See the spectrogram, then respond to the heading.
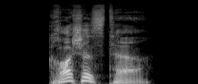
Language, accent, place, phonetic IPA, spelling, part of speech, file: German, Germany, Berlin, [ˈkʁɔʃəstɐ], kroschester, adjective, De-kroschester.ogg
- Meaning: inflection of krosch: 1. strong/mixed nominative masculine singular superlative degree 2. strong genitive/dative feminine singular superlative degree 3. strong genitive plural superlative degree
